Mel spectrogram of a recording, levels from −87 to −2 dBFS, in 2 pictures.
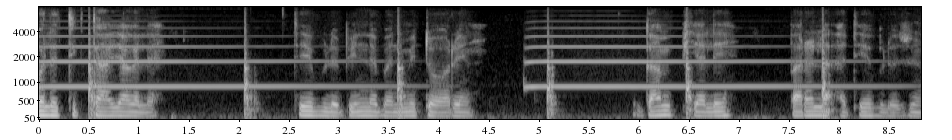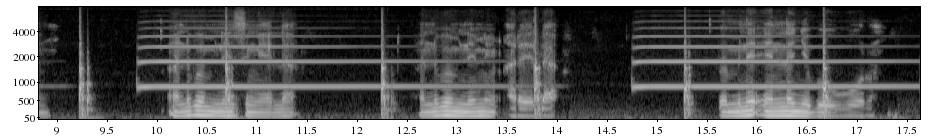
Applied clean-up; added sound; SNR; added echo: none; Hammer + Trumpet; 3 dB; none.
